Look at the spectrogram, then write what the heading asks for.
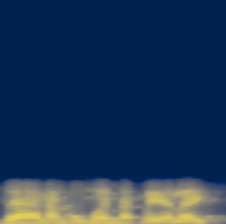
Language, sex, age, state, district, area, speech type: Bodo, female, 30-45, Assam, Kokrajhar, rural, conversation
